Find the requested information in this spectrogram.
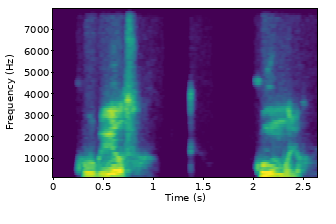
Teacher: el punto de articulación es la zona velar que está muy adentro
